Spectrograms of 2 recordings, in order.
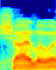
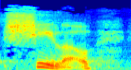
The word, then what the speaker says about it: Shiloh: They don't pronounce it Shiloh in Israel, it's Shiloh.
